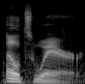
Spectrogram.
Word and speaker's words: Elsweyr: the Elder Scrolls online random letters that may or may not make a word but I'm pretty sure it's pronounced elsewhere are coming out this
